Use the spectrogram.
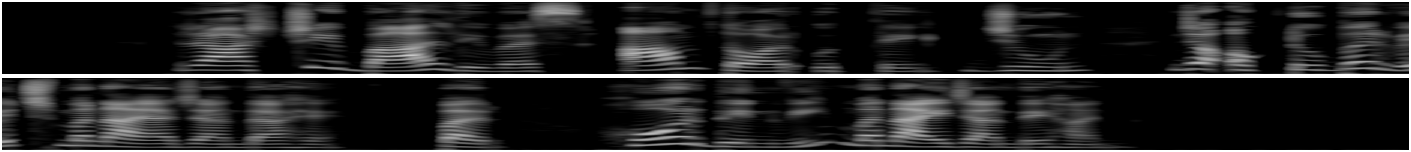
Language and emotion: Punjabi, neutral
